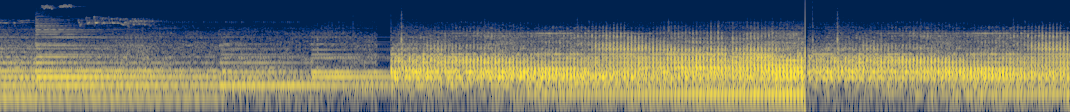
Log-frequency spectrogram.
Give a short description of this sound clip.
Music with birds chirping and an engine running intermittently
